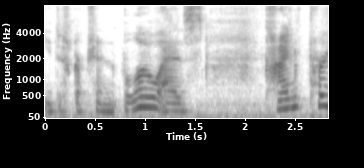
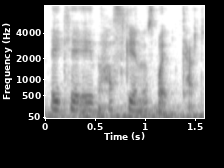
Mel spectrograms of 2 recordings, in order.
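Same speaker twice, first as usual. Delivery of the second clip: softer, whispered nickname; whispered aside; 4 semitones lower, 7 dB quieter, much faster than usual. Real, not acted. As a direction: slip it in like a secret aside. Aside naming the book's nickname.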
